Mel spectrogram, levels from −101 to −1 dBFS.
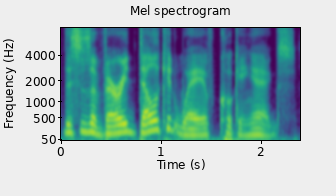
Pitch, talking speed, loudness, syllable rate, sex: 140 Hz, 225 wpm, -18 LUFS, 6.1 syllables/s, male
